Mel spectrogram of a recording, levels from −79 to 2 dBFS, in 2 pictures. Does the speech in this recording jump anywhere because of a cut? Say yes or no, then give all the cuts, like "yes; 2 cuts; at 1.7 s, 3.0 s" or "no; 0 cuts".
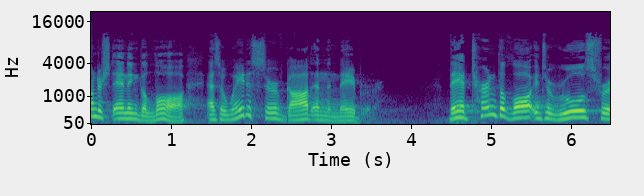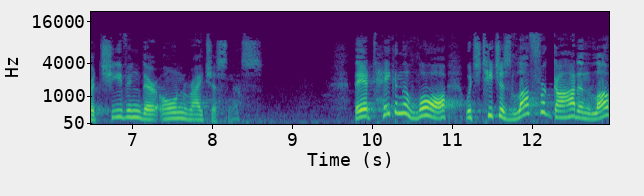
no; 0 cuts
